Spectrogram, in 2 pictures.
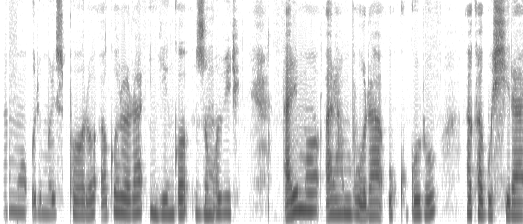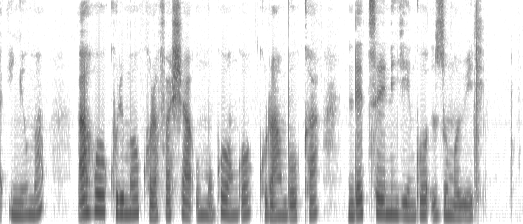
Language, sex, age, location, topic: Kinyarwanda, female, 18-24, Kigali, health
